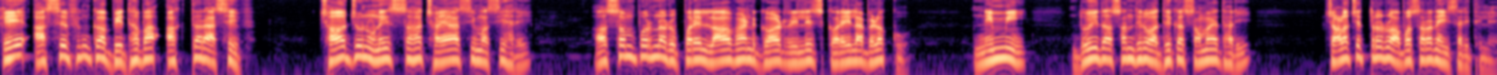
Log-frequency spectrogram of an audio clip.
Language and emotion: Odia, neutral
